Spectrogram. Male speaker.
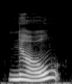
No: female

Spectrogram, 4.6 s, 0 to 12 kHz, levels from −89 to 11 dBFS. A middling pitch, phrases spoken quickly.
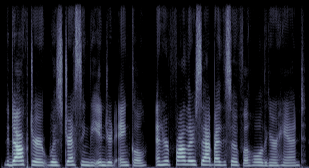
No: high, 225 Hz; fast, 220 wpm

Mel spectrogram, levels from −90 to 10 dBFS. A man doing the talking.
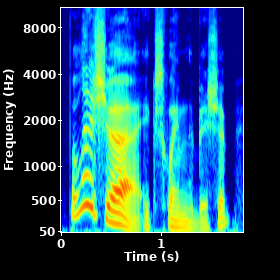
Yes: male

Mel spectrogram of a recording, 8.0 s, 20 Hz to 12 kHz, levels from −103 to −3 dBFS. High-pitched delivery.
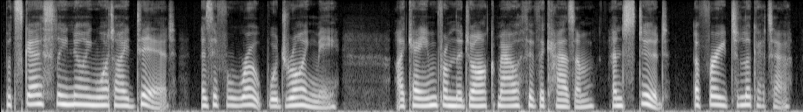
Yes: high, 220 Hz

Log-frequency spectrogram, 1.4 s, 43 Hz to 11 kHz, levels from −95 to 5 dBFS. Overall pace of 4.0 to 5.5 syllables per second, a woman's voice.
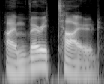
No: 4.8 syllables/s; male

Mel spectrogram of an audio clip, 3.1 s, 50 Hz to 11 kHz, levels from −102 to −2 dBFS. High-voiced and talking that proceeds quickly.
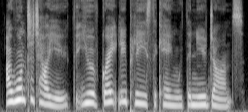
Yes: high, 225 Hz; fast, 310 wpm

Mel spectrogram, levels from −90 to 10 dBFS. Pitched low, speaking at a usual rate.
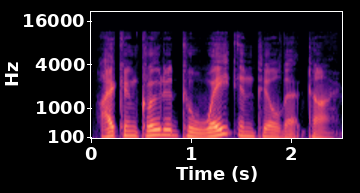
Yes: low, 125 Hz; average, 165 wpm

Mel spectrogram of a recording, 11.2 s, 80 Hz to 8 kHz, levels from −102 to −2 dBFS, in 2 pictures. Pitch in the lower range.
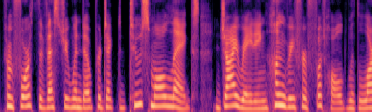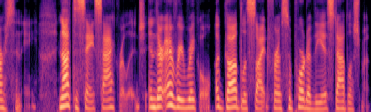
No: high, 210 Hz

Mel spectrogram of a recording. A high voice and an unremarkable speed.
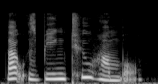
Yes: high, 240 Hz; average, 190 wpm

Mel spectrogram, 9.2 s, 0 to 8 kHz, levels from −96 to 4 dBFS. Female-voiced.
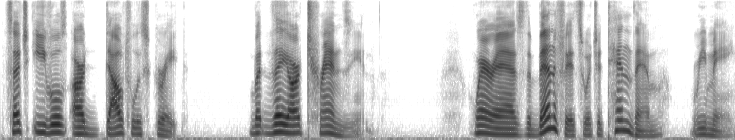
No: male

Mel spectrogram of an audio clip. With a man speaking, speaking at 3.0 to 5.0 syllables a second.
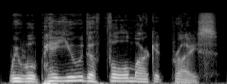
Yes: male; 4.9 syllables/s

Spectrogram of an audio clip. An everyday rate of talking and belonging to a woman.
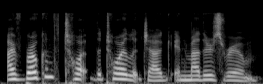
Yes: average, 180 wpm; female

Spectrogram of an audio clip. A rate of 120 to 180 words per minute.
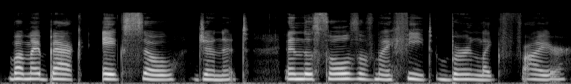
Yes: average, 155 wpm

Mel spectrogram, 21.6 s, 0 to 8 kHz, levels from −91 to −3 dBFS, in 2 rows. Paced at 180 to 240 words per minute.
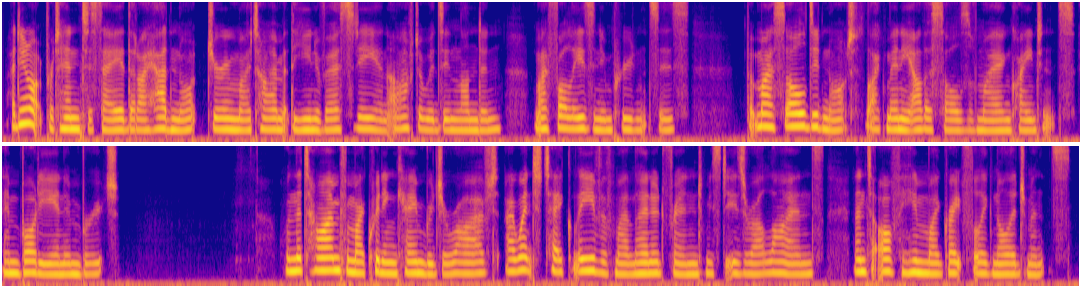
Yes: average, 185 wpm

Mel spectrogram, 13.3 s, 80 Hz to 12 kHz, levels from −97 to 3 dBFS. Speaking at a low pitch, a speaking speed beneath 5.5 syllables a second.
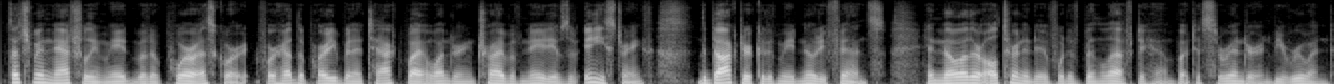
No: low, 110 Hz; 5.6 syllables/s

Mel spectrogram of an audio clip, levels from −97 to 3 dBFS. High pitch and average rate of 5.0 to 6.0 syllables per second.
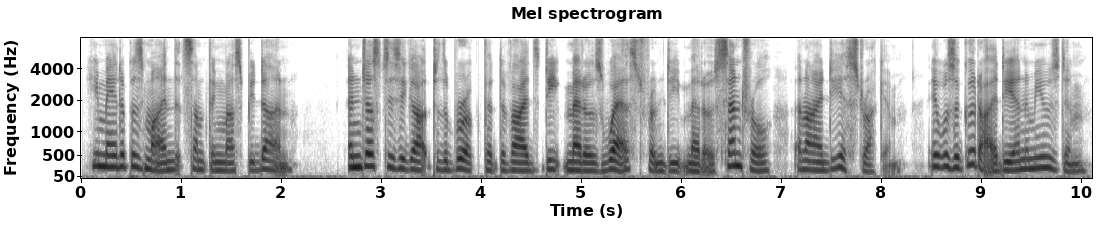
Yes: high, 195 Hz; 5.5 syllables/s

